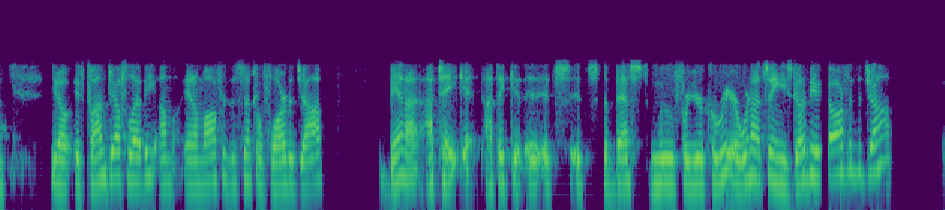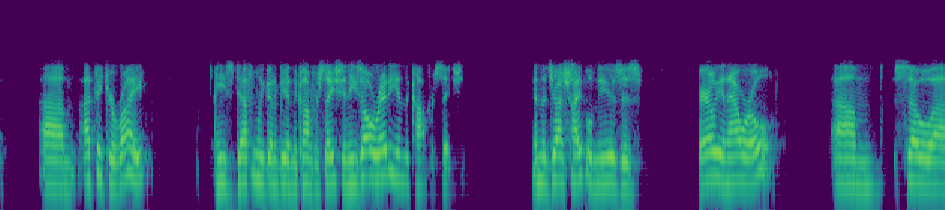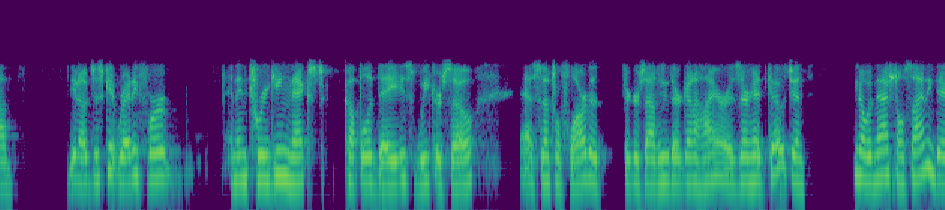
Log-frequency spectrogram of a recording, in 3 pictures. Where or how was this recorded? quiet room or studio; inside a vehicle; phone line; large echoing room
phone line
